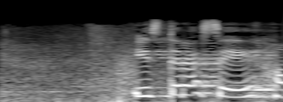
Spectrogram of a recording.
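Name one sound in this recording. A woman speaks in a clear, explaining voice nearby.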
